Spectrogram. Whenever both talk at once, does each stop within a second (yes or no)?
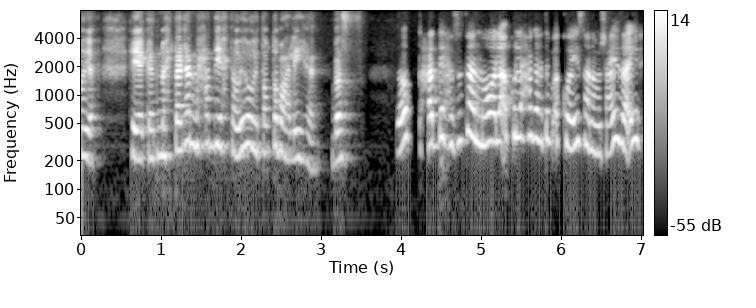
yes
